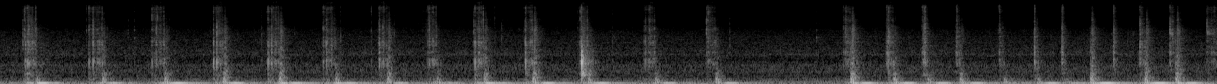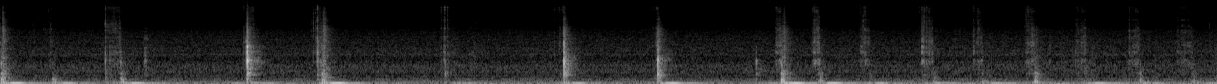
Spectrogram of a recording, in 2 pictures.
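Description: Knife mincing jalapeños on a wooden cutting board for a jalapeño cheese spread, a steady series of sharp close chops arriving in quick bursts with brief pauses between runs.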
